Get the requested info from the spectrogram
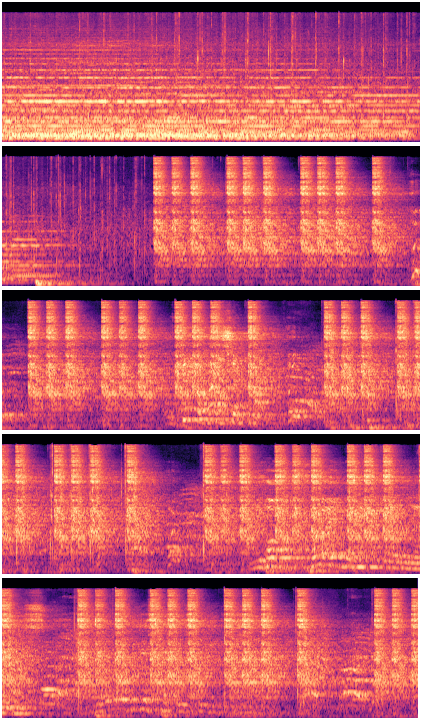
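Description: A school wind band's closing chord of brass and saxophones, held and fading out over about four seconds. Then a steady beat of sharp strokes, about two a second, with a man's amplified voice speaking over it.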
